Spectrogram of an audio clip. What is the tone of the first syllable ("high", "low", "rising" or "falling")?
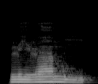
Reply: low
